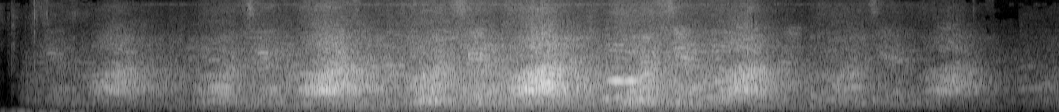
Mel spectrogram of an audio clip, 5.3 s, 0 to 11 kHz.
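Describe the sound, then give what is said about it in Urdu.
A crowd at an opposition street protest in Russia chants slogans in rhythmic, swelling bursts of many voices that rise and fall in volume throughout. “روس کے 90 شہروں میں ہفتے کو زار مردہ باد کے نعرے گونج اٹھے۔”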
